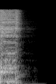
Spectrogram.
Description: TICTALK DRUM

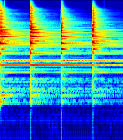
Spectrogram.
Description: Ride Cymbal Pattern

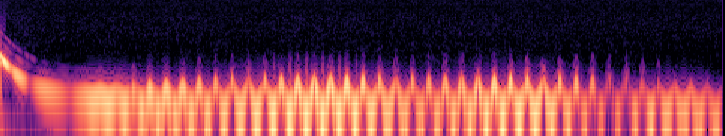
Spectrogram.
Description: FX SWEEP, SYNTHSWEEPS

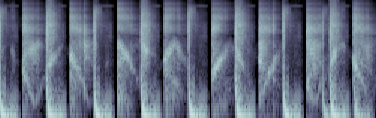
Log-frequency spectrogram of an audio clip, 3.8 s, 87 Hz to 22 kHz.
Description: Funk No Hats, Drum Loops 127bpm, Nu Dance Electro; Zero-G; Soundclash Nu Dance Electro; Acidized Wavs; Jumble Funk

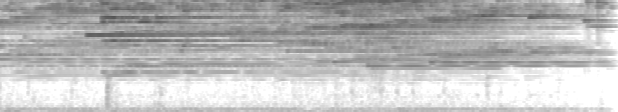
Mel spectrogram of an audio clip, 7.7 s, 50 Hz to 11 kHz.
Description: BELL TREE; 3D Sound; 3D Keys VOL-1

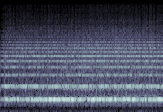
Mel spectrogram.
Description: VI TREM F

